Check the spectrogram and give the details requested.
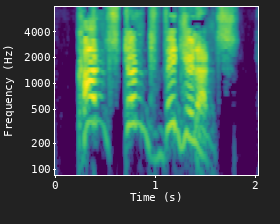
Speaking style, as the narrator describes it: He roared

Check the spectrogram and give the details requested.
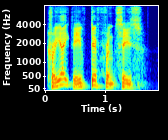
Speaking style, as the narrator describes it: he growled

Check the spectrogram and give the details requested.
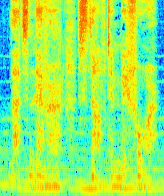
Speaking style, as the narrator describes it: muttered

